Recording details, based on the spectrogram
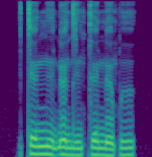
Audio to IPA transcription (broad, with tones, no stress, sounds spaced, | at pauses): t e˦ ŋ ĩ˦˨ ɗ ɛ̃˦ d ĩ˧ k e˦ n ɛ̃˧ p ɨ˦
